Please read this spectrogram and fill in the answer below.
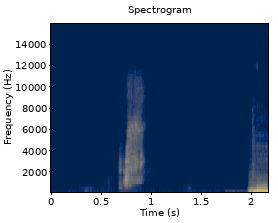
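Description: Near silence: room tone, broken once just before a second in by a brief, faint breath from the person at the microphone.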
